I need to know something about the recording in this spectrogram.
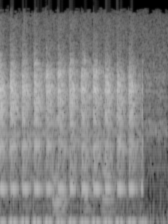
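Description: A laboratory vacuum pump running with a steady hum and rapid even pulsing, about ten a second. It cuts off suddenly near the end.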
